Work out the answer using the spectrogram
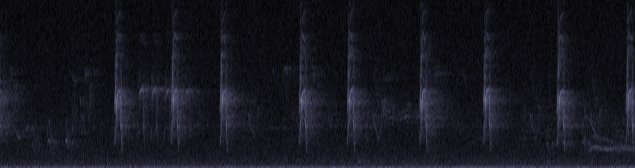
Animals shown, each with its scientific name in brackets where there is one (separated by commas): American Crow (Corvus brachyrhynchos), American Robin (Turdus migratorius)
